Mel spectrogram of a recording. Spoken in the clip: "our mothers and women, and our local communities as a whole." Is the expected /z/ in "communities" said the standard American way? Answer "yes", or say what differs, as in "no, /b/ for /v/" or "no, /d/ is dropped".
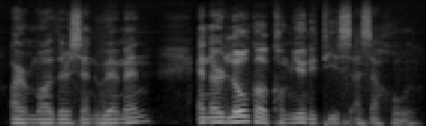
no, /s/ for /z/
